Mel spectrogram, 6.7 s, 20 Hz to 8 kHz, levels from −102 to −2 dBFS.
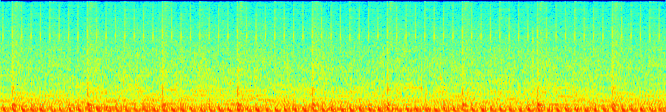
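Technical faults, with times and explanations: Nothing here counts as a fault; the sound has come over a call link whose codec stops everything above 8 kHz, which fits a wideband G.722 path, and that top-end ceiling is just how such a link carries audio.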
